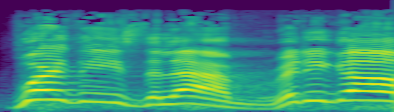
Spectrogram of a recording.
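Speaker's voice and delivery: shouted "Worthy is the Lamb"; rally the crowd with a shout; loud voice. Shown as a demonstration. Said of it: "With a loud voice".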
